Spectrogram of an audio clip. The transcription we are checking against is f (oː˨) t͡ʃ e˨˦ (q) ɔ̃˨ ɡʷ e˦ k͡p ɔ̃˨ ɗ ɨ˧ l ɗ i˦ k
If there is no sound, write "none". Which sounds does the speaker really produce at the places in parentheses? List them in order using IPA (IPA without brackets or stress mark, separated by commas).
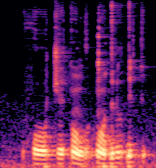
oː˨, k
